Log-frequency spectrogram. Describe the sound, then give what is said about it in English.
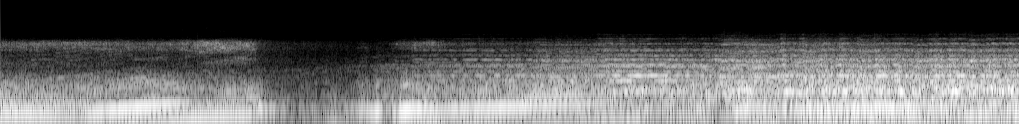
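The engine of the Black Beauty, the Green Hornet's streamlined car with Cato at the wheel in a dark alley near the waterfront, revs up loudly, its pitch rising in sweeping harmonic glides, dips briefly, then roars steadily as the car accelerates away. No voices are heard. “There, Cato was waiting at the wheel of the Black Beauty, fabulous streamlined car of the Green Hornet.”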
